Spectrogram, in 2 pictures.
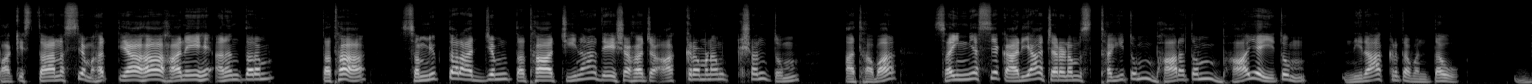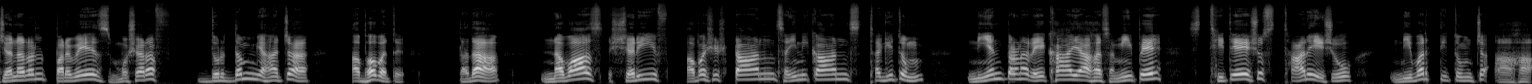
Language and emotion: Sanskrit, neutral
